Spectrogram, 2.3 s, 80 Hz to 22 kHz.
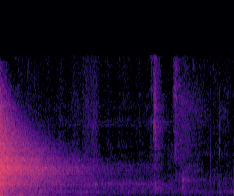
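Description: The fading echo of a 5.56 mm M855 rifle shot fired into an AR500 steel plate in an indoor test lab. The echo dies away within about a second, leaving near quiet.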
